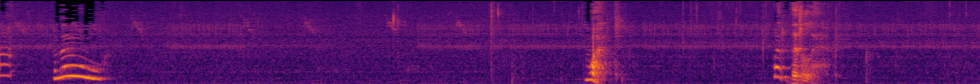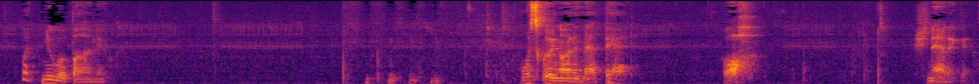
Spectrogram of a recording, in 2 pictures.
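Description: Cats and kittens meow loudly, again and again, close by.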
